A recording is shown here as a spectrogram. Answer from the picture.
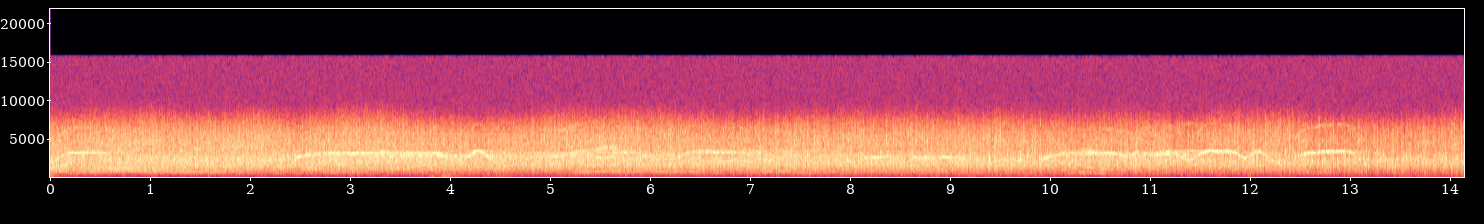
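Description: A concert audience applauding steadily, with high whistles wavering above the clapping.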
